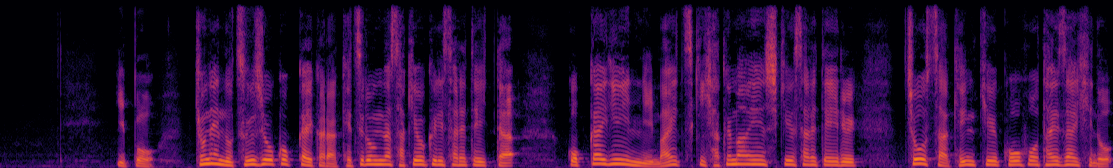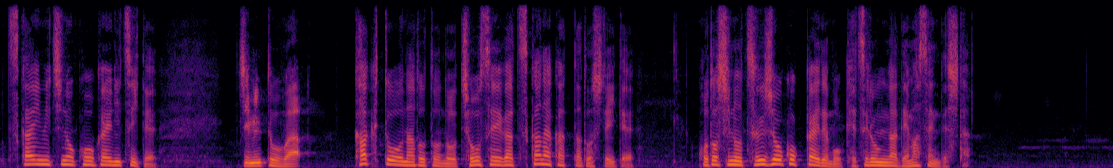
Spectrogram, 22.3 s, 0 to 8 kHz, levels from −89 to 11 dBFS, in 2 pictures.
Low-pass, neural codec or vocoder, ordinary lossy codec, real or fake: none; codec, 16 kHz, 4 kbps, FreqCodec, larger model; none; fake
